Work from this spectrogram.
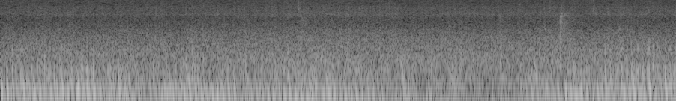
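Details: Purring cat on a rainy night, a continuous deep buzzing rumble with slight pulsing, softly masked by an even wash of rain noise.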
